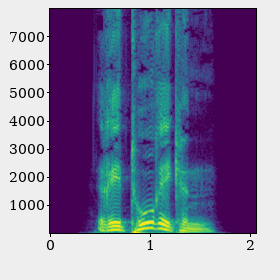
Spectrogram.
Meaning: plural of Rhetorik
- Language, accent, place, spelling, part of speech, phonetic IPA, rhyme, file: German, Germany, Berlin, Rhetoriken, noun, [ʁeˈtoːʁɪkn̩], -oːʁɪkn̩, De-Rhetoriken.ogg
